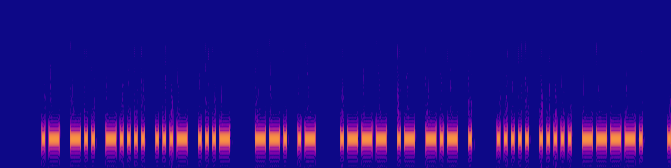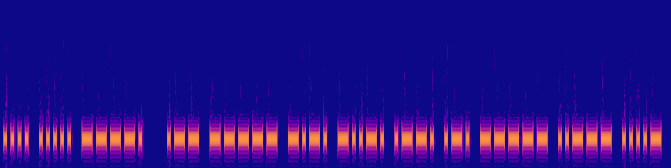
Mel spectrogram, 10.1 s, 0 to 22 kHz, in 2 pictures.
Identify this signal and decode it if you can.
Morse code, heard as a keyed tone, about 46 wpm, 700 Hz. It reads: AD6VV GA JAKE 559 559 W0C/PR024
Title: SOTA QSO Practice 45wpm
